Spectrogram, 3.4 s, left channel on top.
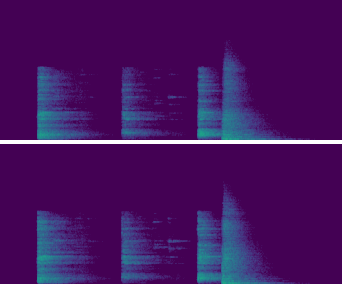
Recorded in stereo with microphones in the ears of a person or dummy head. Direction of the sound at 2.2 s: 40° right (ahead or behind).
